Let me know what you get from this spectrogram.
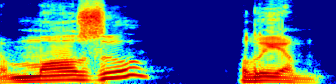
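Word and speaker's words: mausoleum: On world stage this gorgeous, ये एक word है दोस्तों, इसका प्रोनाउंसिएशन देखिए आपसे, मौजूलियम। क्या है, मौजूलियम।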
